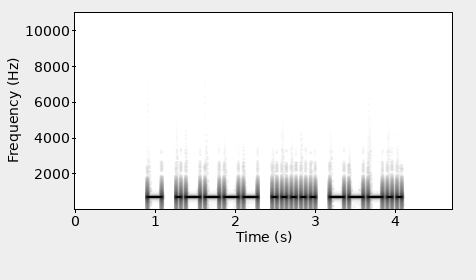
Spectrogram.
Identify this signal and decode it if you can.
Morse code, heard as a keyed tone, about 20 wpm, 700 Hz. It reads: T158
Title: Numbers - Contest Style - 4-Digit 20wpm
